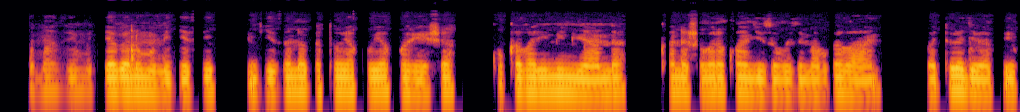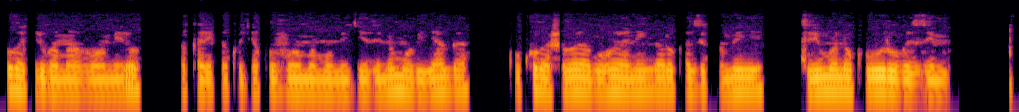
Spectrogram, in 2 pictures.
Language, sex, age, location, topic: Kinyarwanda, male, 18-24, Kigali, health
